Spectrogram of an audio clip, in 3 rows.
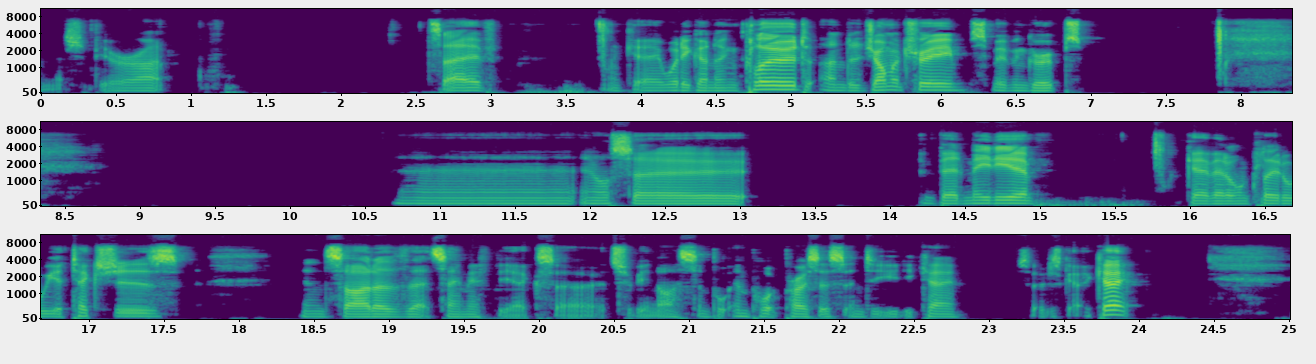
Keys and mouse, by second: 2.2 click, 5.2 click, 10.4 click, 14.1 click, 23.4 click.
